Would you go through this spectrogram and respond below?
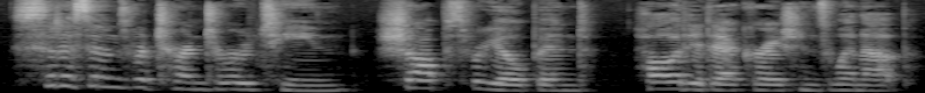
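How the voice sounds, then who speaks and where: A woman's voice: medium pitch, moderate pace, far from the mic, natural voice, low-quality recording. Civic-minded female co-anchor woman acting, sci-fi radio drama, mid-range, polished, a touch off-mic. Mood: composed. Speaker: radio news co-host. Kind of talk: scripted news broadcast.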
